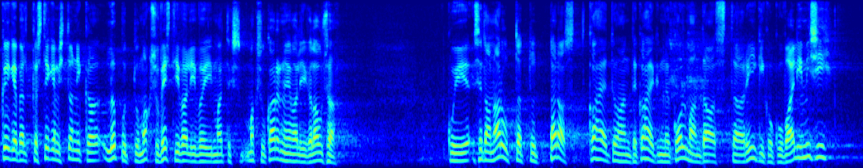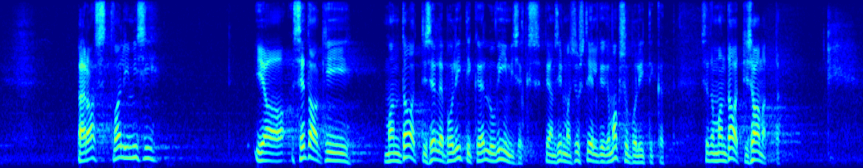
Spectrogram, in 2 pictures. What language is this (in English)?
Estonian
